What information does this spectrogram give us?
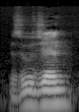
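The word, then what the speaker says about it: Zhu Jin: uh Zoo zujin that's how you pronounce it yeah Susan here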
